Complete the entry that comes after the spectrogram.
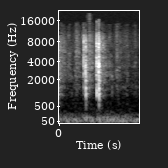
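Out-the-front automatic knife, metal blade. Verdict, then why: Slightly loose. A deployed Benchmade Shootout out-the-front automatic knife with a metal blade is shaken hard to check for blade rattle. Two short, bright clicks sit over a low steady hum. The blade shows a slight rattle with a little side-to-side and up-and-down play, which is pretty common for OTF knives, including Microtech.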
